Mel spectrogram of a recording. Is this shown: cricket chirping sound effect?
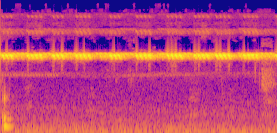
yes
